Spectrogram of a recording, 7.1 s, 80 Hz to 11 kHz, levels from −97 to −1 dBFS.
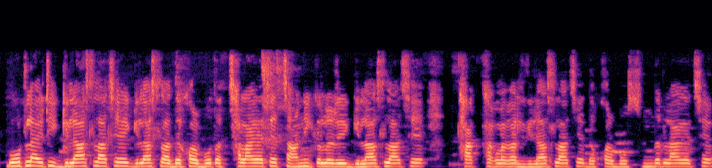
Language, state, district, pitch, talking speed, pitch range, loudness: Surjapuri, Bihar, Kishanganj, 220 Hz, 245 wpm, 210-230 Hz, -15 LUFS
